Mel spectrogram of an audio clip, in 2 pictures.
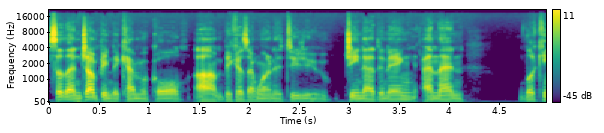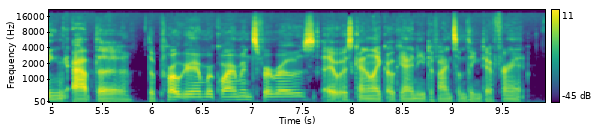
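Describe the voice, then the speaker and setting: A man with a plain, everyday voice, fairly low in pitch, fairly even in intonation and fairly quick in pace, against a quiet background. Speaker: engineering intern. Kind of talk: casual chat.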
